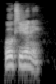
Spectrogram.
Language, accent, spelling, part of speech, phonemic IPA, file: French, France, eau oxygénée, noun, /o ɔk.si.ʒe.ne/, LL-Q150 (fra)-eau oxygénée.wav
- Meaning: hydrogen peroxide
